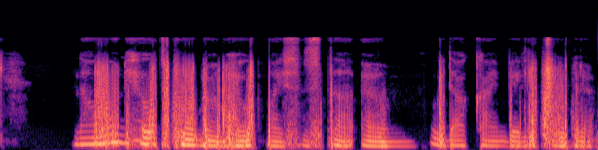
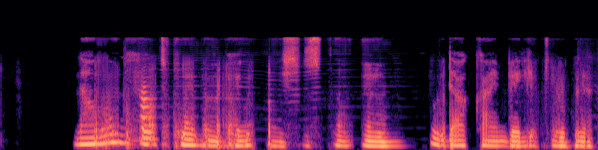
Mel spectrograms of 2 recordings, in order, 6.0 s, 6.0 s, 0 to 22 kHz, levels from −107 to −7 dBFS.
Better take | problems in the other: first | noise reduction (neural mask model DeepFilterNet 3)

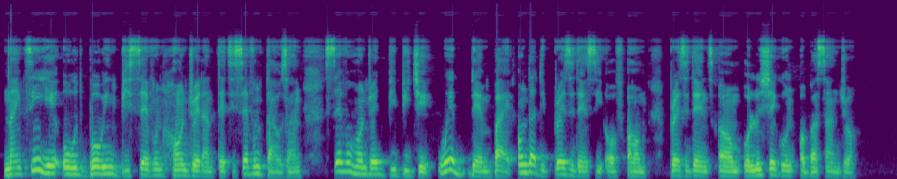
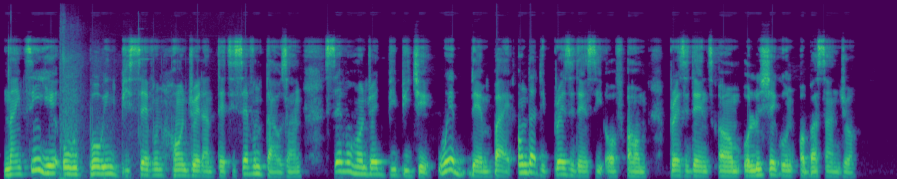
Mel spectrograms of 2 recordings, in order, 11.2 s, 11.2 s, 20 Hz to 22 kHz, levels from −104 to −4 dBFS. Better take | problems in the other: first | noise reduction (neural mask model RNNoise)

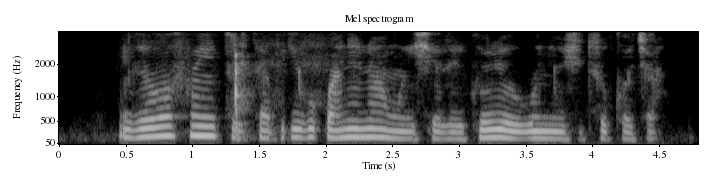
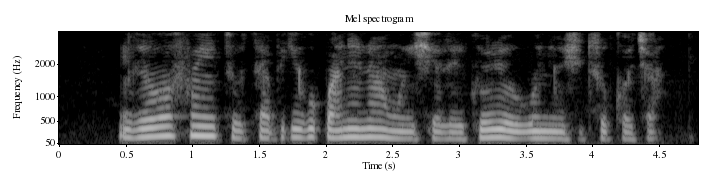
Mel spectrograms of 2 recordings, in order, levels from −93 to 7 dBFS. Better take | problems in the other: second | noise reduction (neural mask model Resemble Enhance denoiser)

